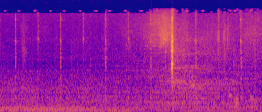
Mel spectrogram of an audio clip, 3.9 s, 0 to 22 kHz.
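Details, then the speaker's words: 2005 Nissan Elgrand E51 driving after new anti-roll bar drop links: low road rumble with only one faint tap over a bump and no repeated clunking; front suspension now much quieter. "not bad for a significant piece of hardware on a japanese domestic market only grey and poor vehicle and that is so much quieter"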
